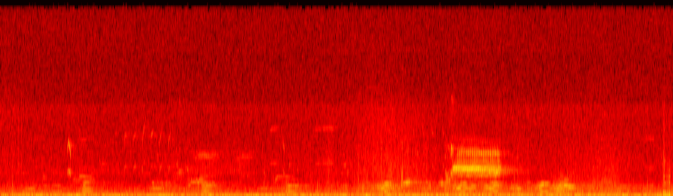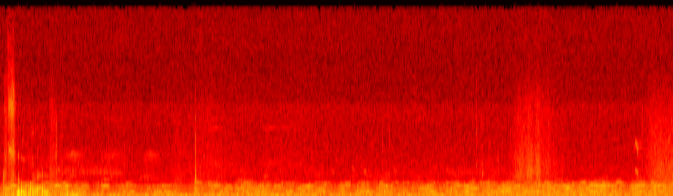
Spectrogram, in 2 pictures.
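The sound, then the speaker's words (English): A flock of stirred-up Canada geese honks continuously, a busy, overlapping chorus of agitated calls over steady outdoor background noise, with a brief spoken remark partway through. “Well, canvas geese are stirred up quite a bit.”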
